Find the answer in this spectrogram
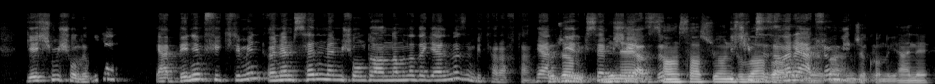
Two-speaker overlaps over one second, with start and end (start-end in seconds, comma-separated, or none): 5.5-6.8, 7.3-8.8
